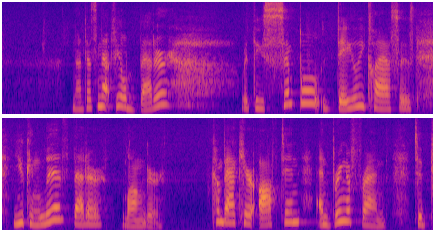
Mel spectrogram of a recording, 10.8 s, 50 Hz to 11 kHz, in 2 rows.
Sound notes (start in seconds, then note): 2.1 exhales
